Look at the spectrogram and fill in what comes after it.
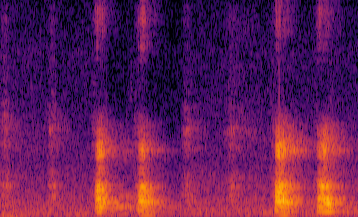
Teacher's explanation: I do 2 little short blows and then I give it a vowel. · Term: letter H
